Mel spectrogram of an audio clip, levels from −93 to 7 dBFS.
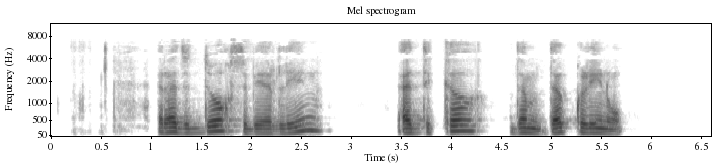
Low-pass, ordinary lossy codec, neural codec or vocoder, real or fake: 7.2 kHz; MP3, 64 kbps; none; real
